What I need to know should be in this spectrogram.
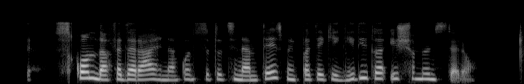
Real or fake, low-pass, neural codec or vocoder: fake; 7.2 kHz; codec, 16 kHz, 0.8 kbps, ZipCodec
